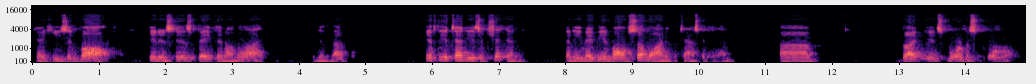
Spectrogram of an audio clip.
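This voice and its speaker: A man teaches an online class in a relaxed, mellow voice, dropping "okay" and "uh" between points. The audio is dull and lo-fi, like a video call. A faint hiss runs underneath. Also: mid-range voice. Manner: fills pauses with "okay" and "uh". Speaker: adjunct professor. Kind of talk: recorded online lecture. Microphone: video call mic.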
